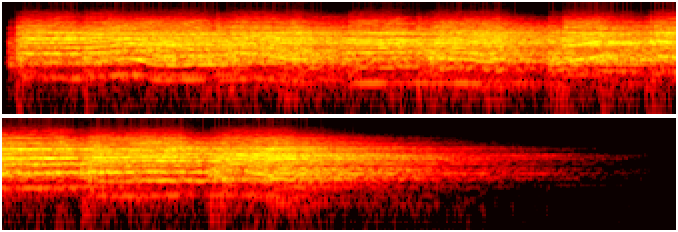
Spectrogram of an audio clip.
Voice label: Distant PA Voice; Warframe; Entrati; Dante Unbound Leverian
